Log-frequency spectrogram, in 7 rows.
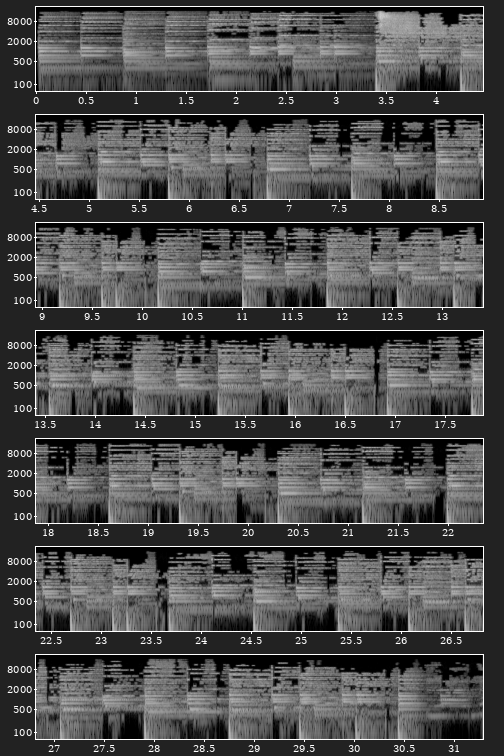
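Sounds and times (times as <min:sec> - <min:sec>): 
instrumental jingle: 0:00.0 - 0:30.8.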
